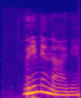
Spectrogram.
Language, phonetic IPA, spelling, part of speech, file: Russian, [vrʲɪmʲɪˈnamʲɪ], временами, adverb / noun, Ru-временами.ogg
- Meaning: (adverb) at times, from time to time, now and then, every now and then, now and again, sometimes; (noun) instrumental plural of вре́мя (vrémja)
